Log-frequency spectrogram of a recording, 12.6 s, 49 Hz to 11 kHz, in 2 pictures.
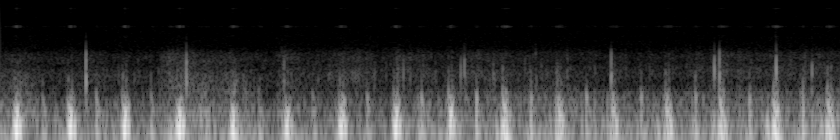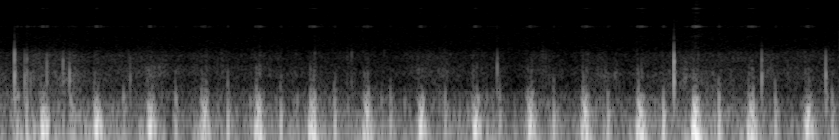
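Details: Male heart sound with rapid, regular low thumps at about 146–150 beats a minute after trying to raise the heart rate (it rose less than expected): fast heart sounds, tachycardia.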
